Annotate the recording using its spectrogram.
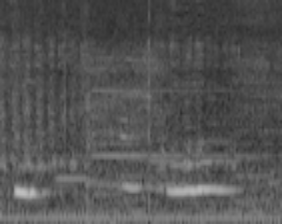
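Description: Mobile phone ringtone playing a simple tune of short steady notes, the longest held for about half a second, over a low steady hum.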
